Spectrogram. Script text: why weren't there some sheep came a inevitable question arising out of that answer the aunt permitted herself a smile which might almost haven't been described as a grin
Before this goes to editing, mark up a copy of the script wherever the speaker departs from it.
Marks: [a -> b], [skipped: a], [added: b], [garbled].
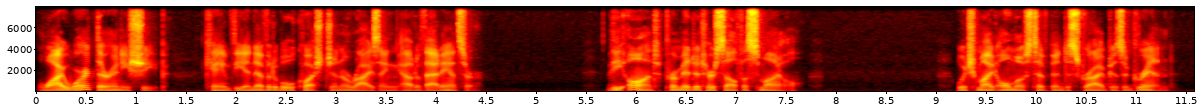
why weren't there [some -> any] sheep came [a -> the] inevitable question arising out of that answer the aunt permitted herself a smile which might almost [haven't -> have] been described as a grin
